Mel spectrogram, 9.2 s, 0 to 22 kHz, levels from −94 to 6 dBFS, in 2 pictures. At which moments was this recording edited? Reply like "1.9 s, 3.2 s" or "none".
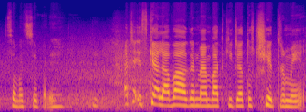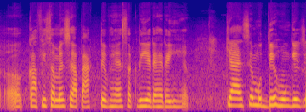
none

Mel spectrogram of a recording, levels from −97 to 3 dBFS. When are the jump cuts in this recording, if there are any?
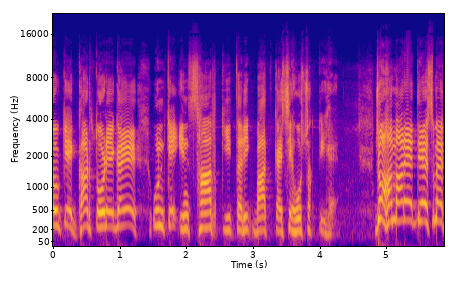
none

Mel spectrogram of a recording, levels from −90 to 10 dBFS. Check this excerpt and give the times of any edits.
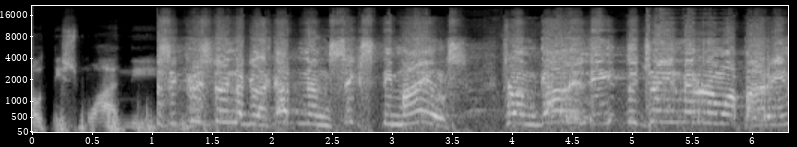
1.1 s, 5.1 s

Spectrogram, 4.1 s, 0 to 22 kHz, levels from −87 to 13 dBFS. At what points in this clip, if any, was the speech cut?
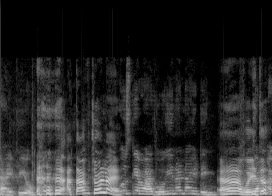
none

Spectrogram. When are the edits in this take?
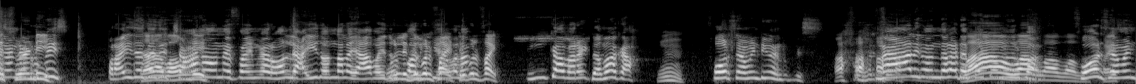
5.9 s

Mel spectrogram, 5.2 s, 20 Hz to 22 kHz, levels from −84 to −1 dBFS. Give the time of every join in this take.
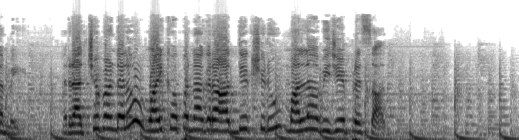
none

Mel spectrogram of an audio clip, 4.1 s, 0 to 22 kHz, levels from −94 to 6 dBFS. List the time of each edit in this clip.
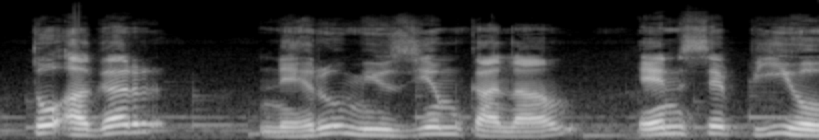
3.0 s

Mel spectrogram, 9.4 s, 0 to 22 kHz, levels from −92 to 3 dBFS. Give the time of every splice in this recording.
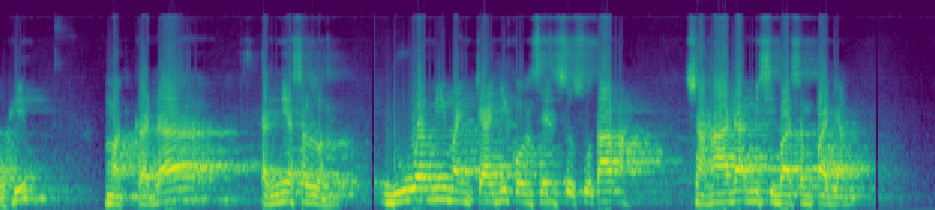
3.7 s

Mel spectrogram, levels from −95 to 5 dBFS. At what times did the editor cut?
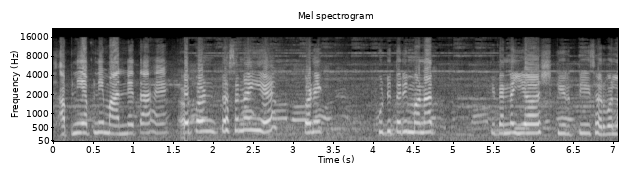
1.6 s

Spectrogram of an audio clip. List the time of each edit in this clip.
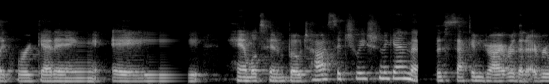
4.2 s

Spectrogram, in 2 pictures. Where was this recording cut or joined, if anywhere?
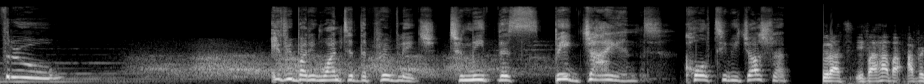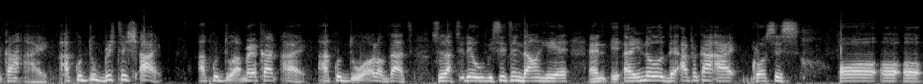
8.2 s

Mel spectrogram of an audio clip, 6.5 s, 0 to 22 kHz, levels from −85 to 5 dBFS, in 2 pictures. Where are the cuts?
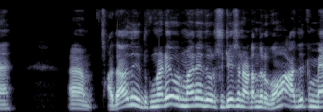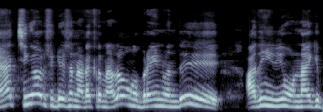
none

